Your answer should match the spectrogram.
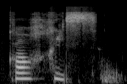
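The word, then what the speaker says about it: choriste: Pokoknya itu tetap dibaca K, C-nya dibaca K gitu. Jadi kohal. Terus kohis.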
